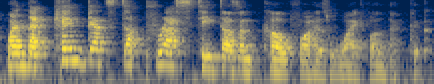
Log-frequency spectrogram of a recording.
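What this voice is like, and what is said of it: Jewish housewife character voice. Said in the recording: “do the voice ... just do your usual Jewish housewife voice”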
